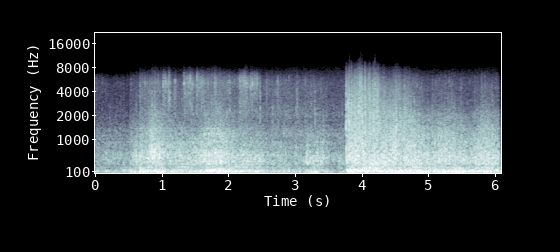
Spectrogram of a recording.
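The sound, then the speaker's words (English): Loud explosions erupt around a rider on horseback, rolling into a continuous heavy rumble, then a fresh blast hits suddenly partway through and keeps roaring to the end, with no voices. “Explosions erupt around him as he tries to catch up with his crew.”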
